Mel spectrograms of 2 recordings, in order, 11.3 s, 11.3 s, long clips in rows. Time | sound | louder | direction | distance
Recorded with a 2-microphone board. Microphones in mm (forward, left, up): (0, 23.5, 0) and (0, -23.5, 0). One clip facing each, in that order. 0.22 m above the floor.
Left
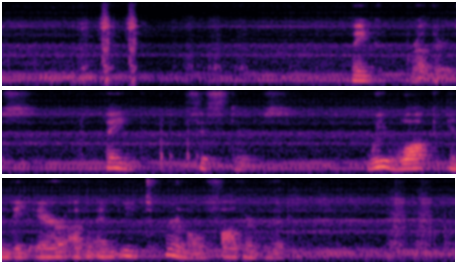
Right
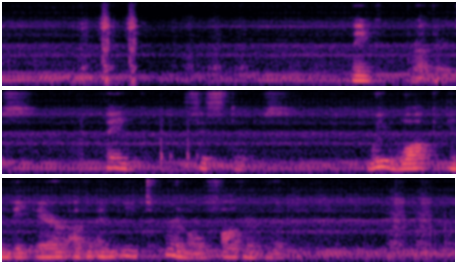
2.9 | a man speaking | right 1 dB | 20° left (ahead or behind) | 1.3 m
